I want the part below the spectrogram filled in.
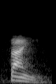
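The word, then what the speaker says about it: sign: देखिए जी के साइलेंट होने का रूल क्या है, जब जी के तुरंत बाद एन आ जाए तो जी क्या होगा, साइलेंट होगा। जैसे यहाँ पे देखिए साइन, ये क्या है, साइन।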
